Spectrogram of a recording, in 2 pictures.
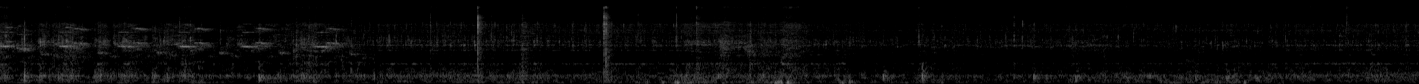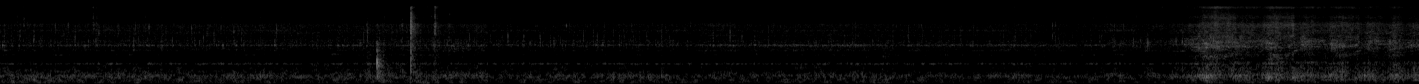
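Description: Lobia dal frying in oil in a metal pot, hissing faintly as a wooden spoon stirs it, with a few sharp knocks of the spoon against the pot. A louder hiss rises near the end.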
